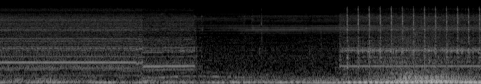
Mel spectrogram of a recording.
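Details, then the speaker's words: Sony MiniDV camcorder Z-type tape mechanism cueing in reverse: steady whirring tape drive with a regular tick about four times a second; cracked nylon spindle table, likely supply side, upsetting tape tension; fix is replacing it. "That problem is a spindle table. It's cracked cuz it's nylon [ __ ] So, the only way to repair that is to replace uh the spindle table."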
